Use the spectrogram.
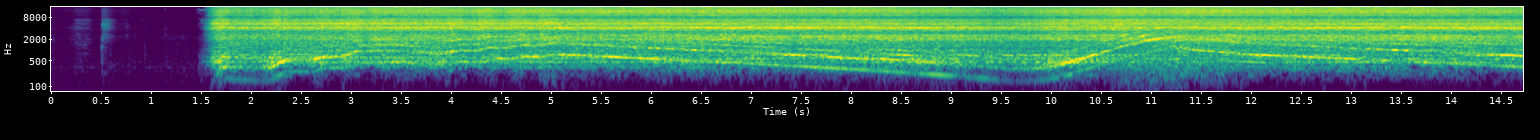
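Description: KO Factory Spec electric RC motor with an ASI BAC4000 controller spins up on a stand, a loud steady whine rising and falling in pitch, then sweeping up again near the end.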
